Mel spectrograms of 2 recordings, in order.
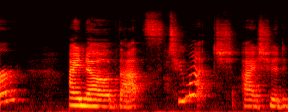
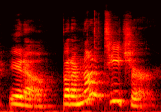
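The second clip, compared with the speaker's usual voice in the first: ordinary talk, nothing marked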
